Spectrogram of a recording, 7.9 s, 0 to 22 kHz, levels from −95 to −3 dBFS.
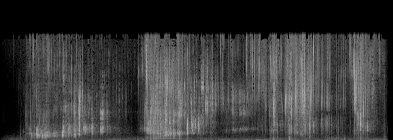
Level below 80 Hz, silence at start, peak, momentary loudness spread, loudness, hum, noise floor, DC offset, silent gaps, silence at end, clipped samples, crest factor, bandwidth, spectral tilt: -72 dBFS; 0.5 s; -2 dBFS; 12 LU; -32 LUFS; none; -67 dBFS; under 0.1%; none; 0.15 s; under 0.1%; 34 dB; 17 kHz; 1.5 dB/octave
